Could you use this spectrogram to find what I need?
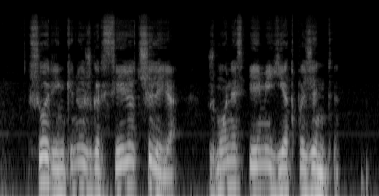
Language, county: Lithuanian, Kaunas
